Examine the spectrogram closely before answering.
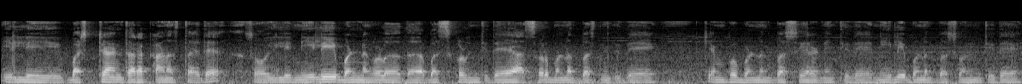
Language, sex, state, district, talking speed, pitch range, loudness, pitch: Kannada, male, Karnataka, Raichur, 150 wpm, 100-105 Hz, -19 LUFS, 100 Hz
